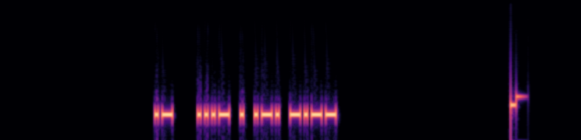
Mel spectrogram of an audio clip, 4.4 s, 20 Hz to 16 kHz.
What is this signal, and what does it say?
Morse code, heard as a keyed tone, about 44 wpm, 700 Hz. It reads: A VERY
